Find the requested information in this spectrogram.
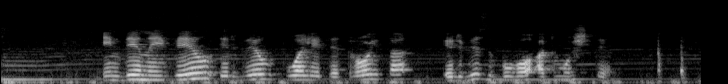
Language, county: Lithuanian, Tauragė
